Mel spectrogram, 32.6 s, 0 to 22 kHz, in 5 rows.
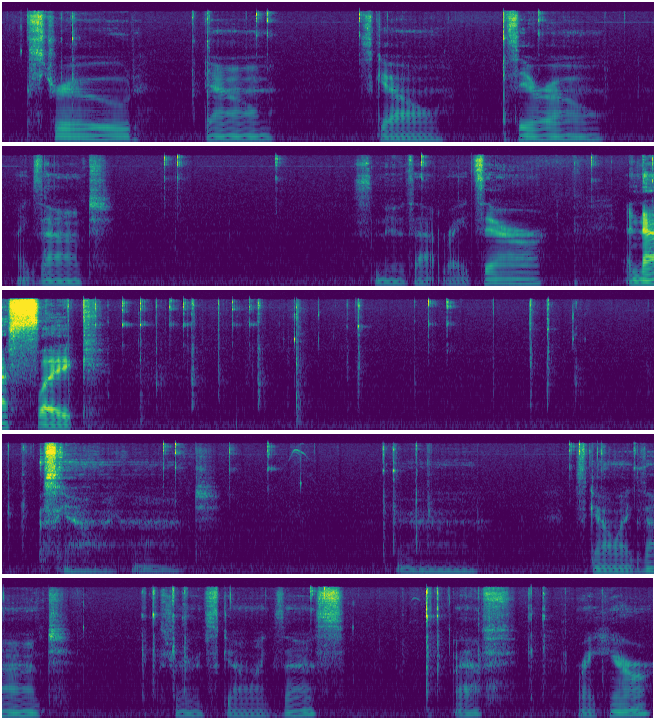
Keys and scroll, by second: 18.3 ctrl+z, 31.3 ctrl+f.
